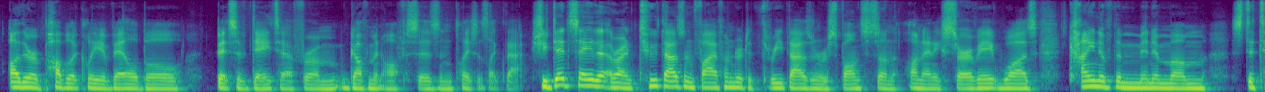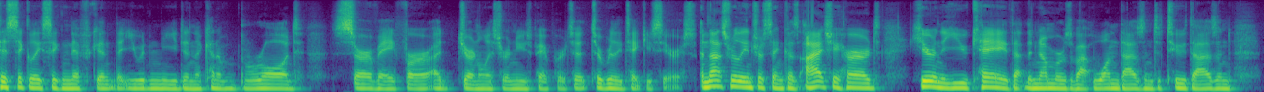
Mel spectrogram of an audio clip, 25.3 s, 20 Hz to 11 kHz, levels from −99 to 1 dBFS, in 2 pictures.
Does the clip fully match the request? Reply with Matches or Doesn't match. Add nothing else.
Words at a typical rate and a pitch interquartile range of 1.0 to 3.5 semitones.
Matches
